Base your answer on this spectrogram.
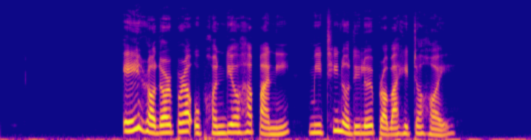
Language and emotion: Assamese, neutral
